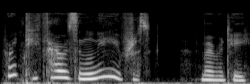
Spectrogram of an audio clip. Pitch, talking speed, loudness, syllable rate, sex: 265 Hz, 120 wpm, -15 LUFS, 5.0 syllables/s, female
